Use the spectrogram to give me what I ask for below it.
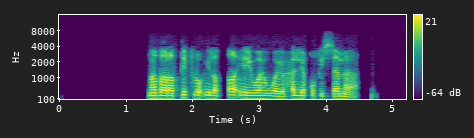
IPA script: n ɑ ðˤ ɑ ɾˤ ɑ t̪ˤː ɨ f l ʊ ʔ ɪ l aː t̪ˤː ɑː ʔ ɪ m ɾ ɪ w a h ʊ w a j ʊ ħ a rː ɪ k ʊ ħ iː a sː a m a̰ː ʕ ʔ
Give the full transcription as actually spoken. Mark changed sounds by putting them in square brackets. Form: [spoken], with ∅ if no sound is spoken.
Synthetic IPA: n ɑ ðˤ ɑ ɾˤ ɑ t̪ˤː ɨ f l ʊ ʔ ɪ l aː t̪ˤː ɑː ʔ ɪ [∅] ɾ ɪ w a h ʊ w a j ʊ ħ a [lː] ɪ [q] ʊ [f] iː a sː a m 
